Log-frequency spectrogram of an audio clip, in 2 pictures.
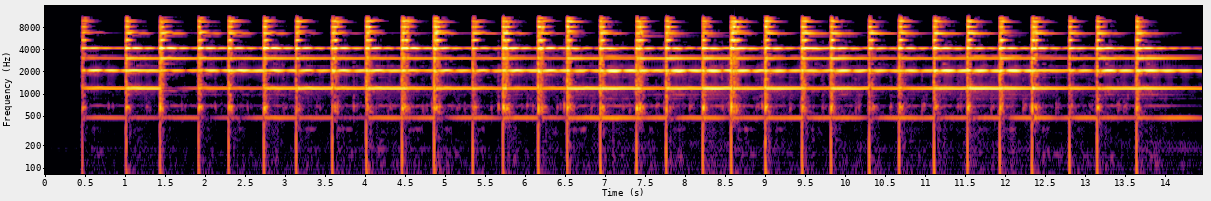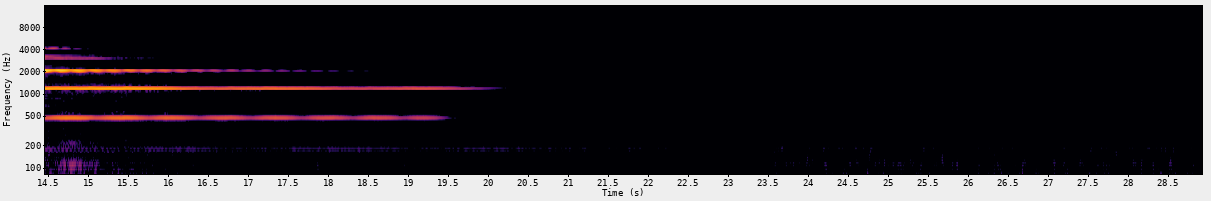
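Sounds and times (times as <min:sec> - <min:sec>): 
small bell ringing: 0:00.5 - 0:19.8.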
